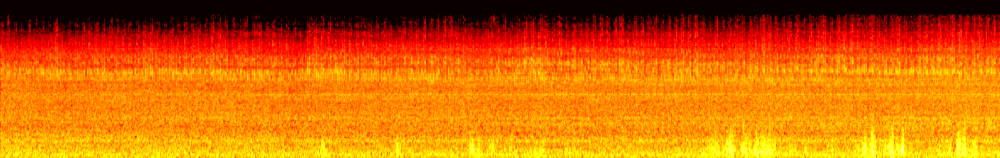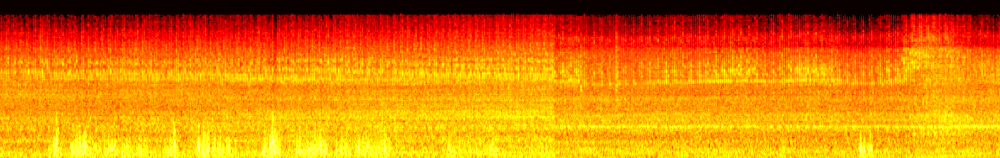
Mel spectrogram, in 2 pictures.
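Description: Vintage grey Ferguson tractor's engine running steadily under load while pulling a mounted plough, coming closer and a little louder. From about ten seconds in it is joined by irregular low thumps.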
